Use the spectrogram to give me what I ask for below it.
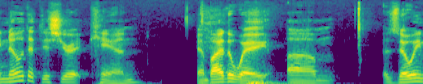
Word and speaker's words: Cannes: I was saying, but it turns out it's Cannes. Oops, I'm looking at the wrong camera. For all of you who want to say it right, of course, we already know not to say the S. Right. But I was getting the A wrong.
